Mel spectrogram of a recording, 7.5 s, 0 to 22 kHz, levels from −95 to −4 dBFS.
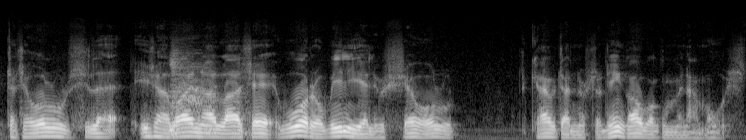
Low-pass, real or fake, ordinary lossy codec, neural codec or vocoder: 19.8 kHz; real; none; none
